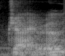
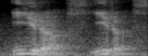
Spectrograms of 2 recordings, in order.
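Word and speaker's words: γύρος: And gyro in Greece, in Greek, is not pronounced gyro, it's pronounced eros.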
